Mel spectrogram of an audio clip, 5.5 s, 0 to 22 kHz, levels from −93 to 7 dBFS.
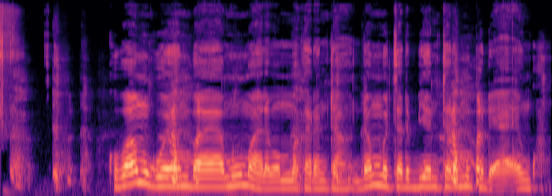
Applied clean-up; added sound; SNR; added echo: none; Cough; 8 dB; none.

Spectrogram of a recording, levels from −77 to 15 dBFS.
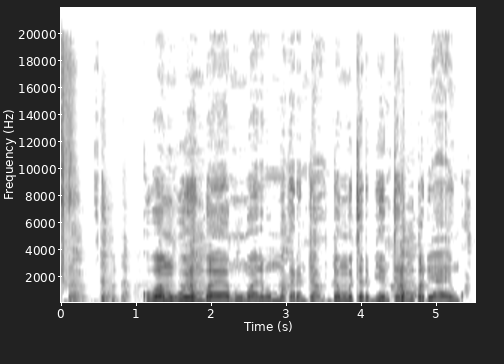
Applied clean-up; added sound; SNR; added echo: classical method spectral subtraction.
